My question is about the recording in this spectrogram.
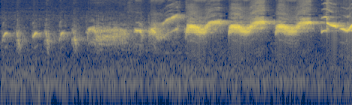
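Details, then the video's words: Chinese hwamei singing a lively, loud song: short chirps at first, then rich warbled phrases rising and falling, growing louder through the passage. "SUARA KICAU BURUNG HWAMEI WAMBI GACOR"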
